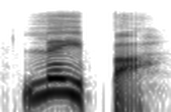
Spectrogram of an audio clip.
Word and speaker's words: leipä: Bread is lea.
